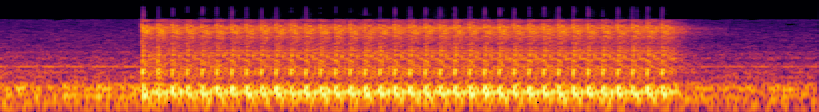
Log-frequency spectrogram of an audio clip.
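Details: Repetitive transcranial magnetic stimulation (rTMS) for depression, electromagnetic coil against the scalp near the forehead: two-second train of rapid, loud clicking pulses, about three to four a second.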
